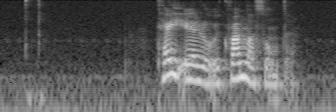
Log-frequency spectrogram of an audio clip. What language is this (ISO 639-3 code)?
fao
